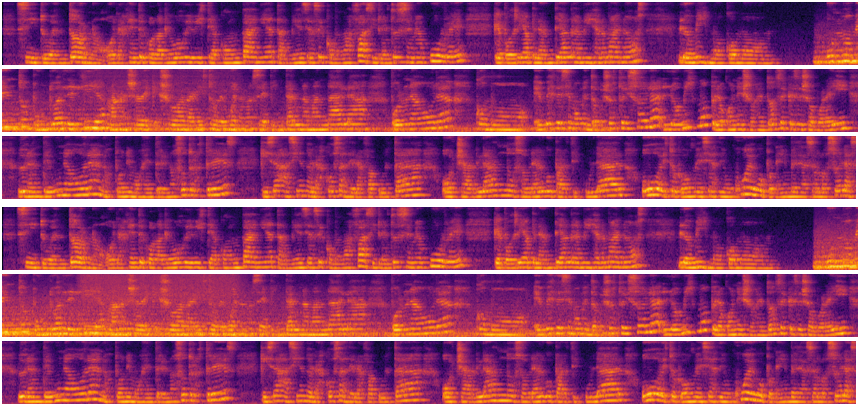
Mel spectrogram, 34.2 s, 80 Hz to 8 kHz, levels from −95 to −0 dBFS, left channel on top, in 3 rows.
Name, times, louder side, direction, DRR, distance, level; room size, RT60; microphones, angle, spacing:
voice 1, 0.2-8.5 9.0-10.3 11.0-34.2, equal, ahead, 1.6 m, -21 dB
sound 1, 10.8-19.7, right 3 dB, 80° right, 0.3 m, -25 dB
3.0 x 2.1 x 2.3 m
head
